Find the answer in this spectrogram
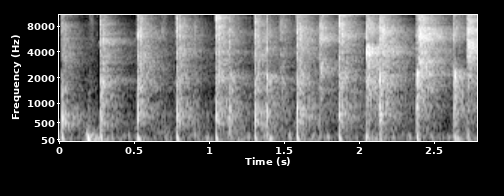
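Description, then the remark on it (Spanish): Brief, sparse applause: a dozen or so sharp, bright claps in a loose, uneven rhythm over about three seconds, fairly loud, with no talking. “¿Qué te parece damos un fuerte aplauso?”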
